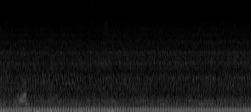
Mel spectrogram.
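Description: A car rolling over gravel, with a steady engine drone and low rumble of tires crunching loosely underneath, continuous and close from the cabin.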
